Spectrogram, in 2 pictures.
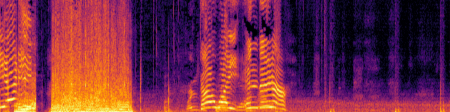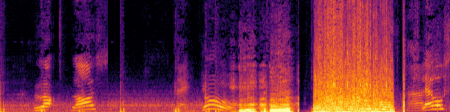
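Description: A monster lets out a loud, harsh screeching roar.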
